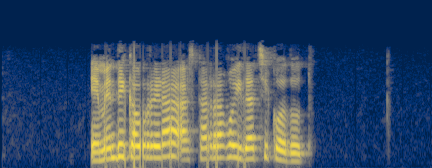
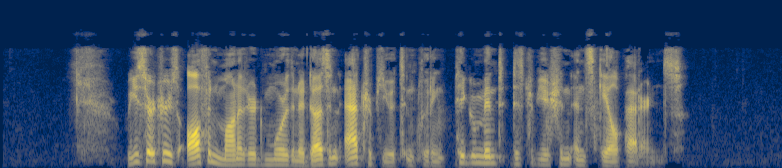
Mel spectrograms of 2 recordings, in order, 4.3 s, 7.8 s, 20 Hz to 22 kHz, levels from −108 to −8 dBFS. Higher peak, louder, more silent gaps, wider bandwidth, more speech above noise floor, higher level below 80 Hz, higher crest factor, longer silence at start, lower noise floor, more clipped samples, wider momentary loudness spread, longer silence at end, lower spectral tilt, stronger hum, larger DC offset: about the same, -2 dBFS vs 0 dBFS; first, -16 LUFS vs -25 LUFS; neither; second, 7.4 kHz vs 10.5 kHz; first, 68 dB vs 56 dB; first, -54 dBFS vs -76 dBFS; second, 16 dB vs 26 dB; first, 0.9 s vs 0.75 s; about the same, -83 dBFS vs -82 dBFS; neither; second, 6 LU vs 20 LU; first, 1.3 s vs 1 s; first, -3.5 dB/octave vs -2 dB/octave; neither; neither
